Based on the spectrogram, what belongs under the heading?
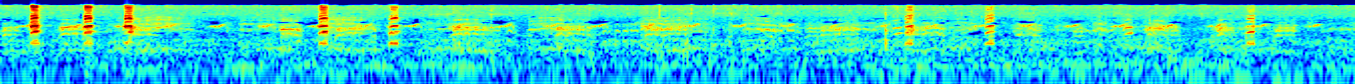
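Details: An Oriental pratincole feigning injury to distract a predator from its young gives a distraction call of sharp, high, clipped notes, singly and in quick bursts of two or three, over a busy chatter of other birds.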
